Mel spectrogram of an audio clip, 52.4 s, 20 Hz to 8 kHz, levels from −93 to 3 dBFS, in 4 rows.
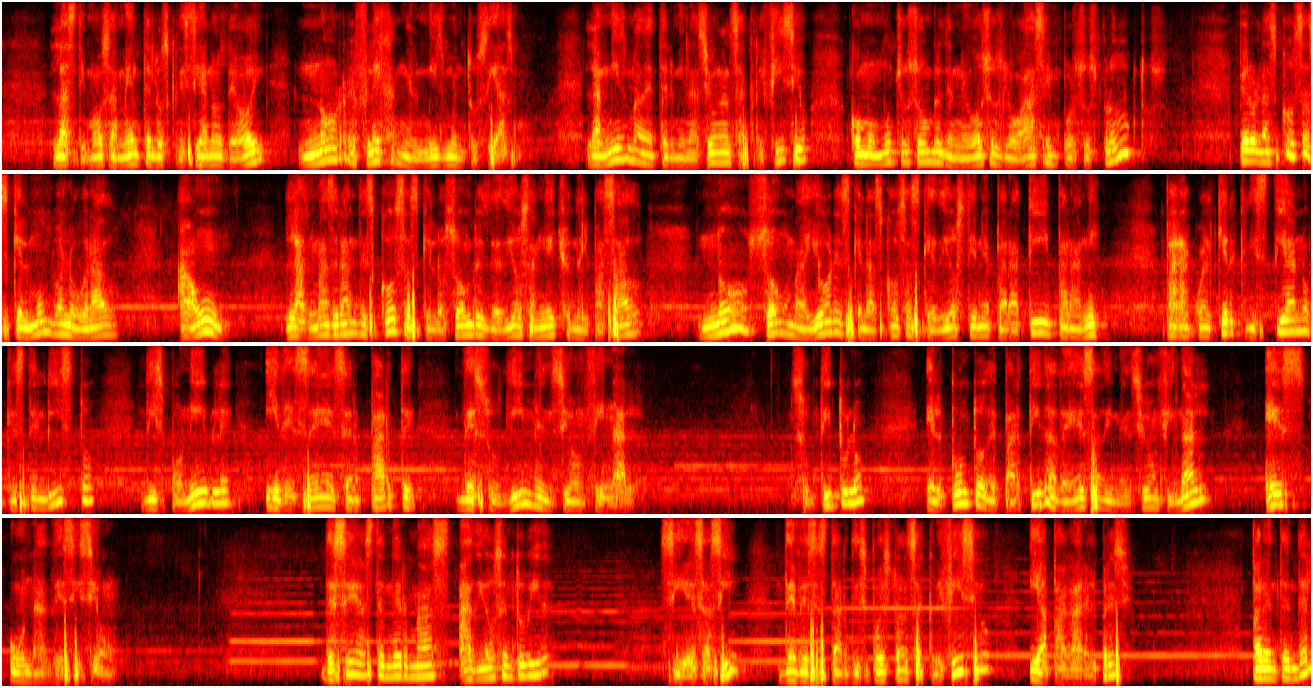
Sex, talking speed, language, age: male, 130 wpm, Spanish, 40-59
